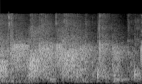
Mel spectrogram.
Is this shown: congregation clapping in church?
yes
